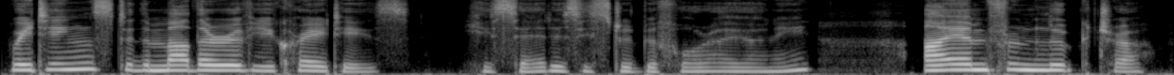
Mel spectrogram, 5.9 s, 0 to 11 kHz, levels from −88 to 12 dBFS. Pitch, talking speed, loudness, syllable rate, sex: 205 Hz, 175 wpm, -18 LUFS, 4.8 syllables/s, female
